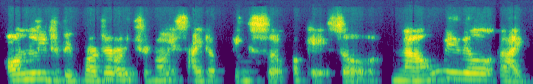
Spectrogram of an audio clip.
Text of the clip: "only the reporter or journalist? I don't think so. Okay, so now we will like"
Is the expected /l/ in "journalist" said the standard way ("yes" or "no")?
no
